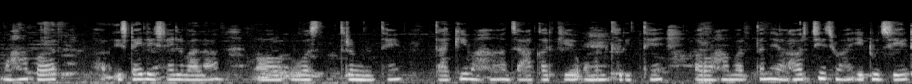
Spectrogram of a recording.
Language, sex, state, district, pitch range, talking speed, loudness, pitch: Chhattisgarhi, female, Chhattisgarh, Sarguja, 215-235 Hz, 160 wpm, -15 LUFS, 225 Hz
